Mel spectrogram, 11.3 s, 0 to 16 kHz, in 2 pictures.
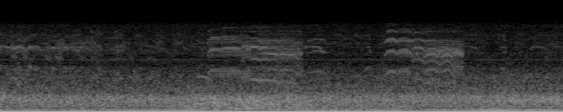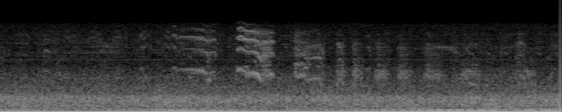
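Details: Nesting-burrow recording of black guillemots on Seal Island NWR, Maine, early morning of 14 June 2018 from a burrow camera: harsh, stacked calls of about a second each, then a run of short rising whistles, over constant low roar.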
